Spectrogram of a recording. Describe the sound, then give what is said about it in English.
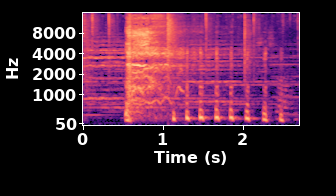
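A harsh, sudden cough bursts out, followed by a quick run of about eight short, evenly spaced coughing spasms in a steady rhythm, fairly loud, with no talking. “Don't be sorry. You can cough on this.”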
